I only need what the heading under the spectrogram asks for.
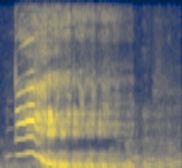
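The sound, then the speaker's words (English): A horse neighs once, a bright, shrill whinny that starts high and slides steadily downward, then trails off into a fading rasp within about a second. “That was obviously the horse.”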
